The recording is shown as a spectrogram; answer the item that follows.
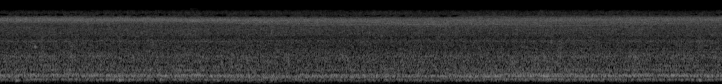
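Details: Japanese honey bees fanning on a hot day: an unbroken droning hum, low and harmonic-rich, holding an even level throughout beneath a steady high hiss.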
